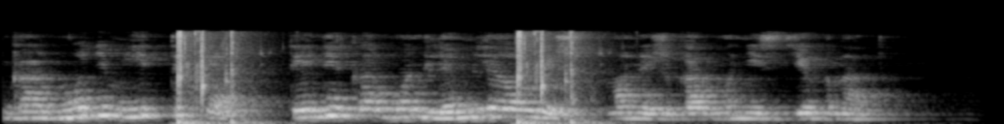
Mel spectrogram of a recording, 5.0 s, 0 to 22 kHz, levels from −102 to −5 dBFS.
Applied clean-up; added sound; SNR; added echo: none; Splash, splatter; 1 dB; reverberation time 0.6 s.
